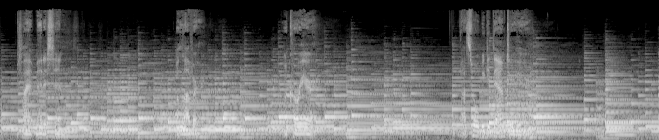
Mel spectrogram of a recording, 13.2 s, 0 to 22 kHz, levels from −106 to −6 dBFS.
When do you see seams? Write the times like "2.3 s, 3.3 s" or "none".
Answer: none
